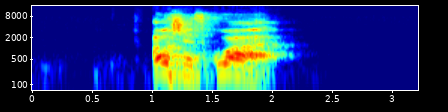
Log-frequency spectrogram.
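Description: A young man speaks a few words briefly, close by.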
